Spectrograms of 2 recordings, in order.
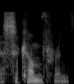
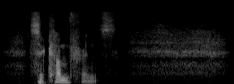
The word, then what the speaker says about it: circumference: say it for you so there's sort of like several syllables here so there's sir is one syllable I would say sir come on another syllable circumerence that's it yeah circumference that's it you've got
